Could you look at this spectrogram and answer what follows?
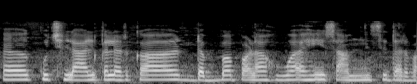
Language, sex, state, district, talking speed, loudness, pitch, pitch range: Hindi, female, Chhattisgarh, Raigarh, 170 wpm, -14 LUFS, 210 Hz, 205-220 Hz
